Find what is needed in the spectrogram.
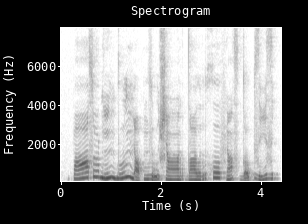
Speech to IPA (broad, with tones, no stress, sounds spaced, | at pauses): p ɑː˨˥ sˤ u˥ ɡ ĩ˨˥ ŋ ɡ u˨˥ l ɲ ɑ̰˨ p n z ṵ˨˥ ɕ ɑ̃ː˨ r dˤ oː˨ r x o˥ f ẽ˨˥ sˤ d o̰˨˥ p z i˨˥ z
